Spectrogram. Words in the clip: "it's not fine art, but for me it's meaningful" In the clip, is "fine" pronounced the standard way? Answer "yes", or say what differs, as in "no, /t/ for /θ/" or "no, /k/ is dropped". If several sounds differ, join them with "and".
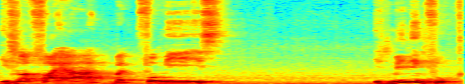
no, /n/ is dropped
